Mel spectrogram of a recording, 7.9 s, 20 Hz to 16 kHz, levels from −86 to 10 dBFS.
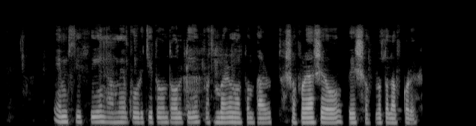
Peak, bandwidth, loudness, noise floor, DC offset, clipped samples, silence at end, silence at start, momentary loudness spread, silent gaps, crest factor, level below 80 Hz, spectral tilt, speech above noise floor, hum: -14 dBFS; 7.8 kHz; -31 LUFS; -72 dBFS; under 0.1%; under 0.1%; 0.9 s; 0.9 s; 8 LU; none; 18 dB; -72 dBFS; -5.5 dB/octave; 41 dB; none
